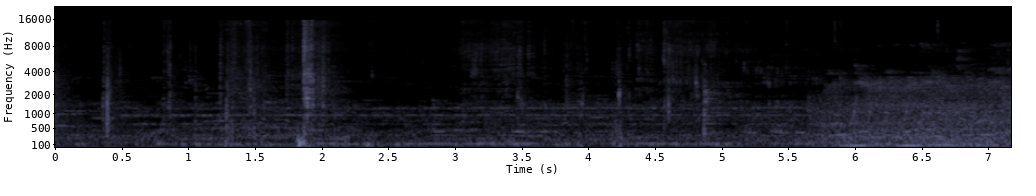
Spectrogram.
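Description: Water runs and drips while finely crushed aerator stone, ground almost to sand, is rinsed in a container; steady splashing and trickling with a few sharp knocks, growing fuller toward the end, no talking.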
